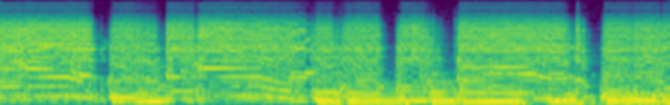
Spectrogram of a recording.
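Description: Loud rock music from an electric guitar, bass guitar and electronic drums played together, with the bass and drums coming in heavily about two seconds in.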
